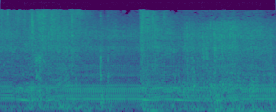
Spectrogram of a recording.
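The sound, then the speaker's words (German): A powerful video game car engine drones steadily at high revs, loud, with a sustained harmonic roar and slight pitch wavering. “Das Auto muss doch irgendwas schaffen, wenn es so einen kranken Motor hat.”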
